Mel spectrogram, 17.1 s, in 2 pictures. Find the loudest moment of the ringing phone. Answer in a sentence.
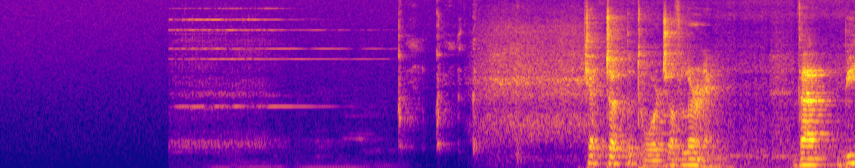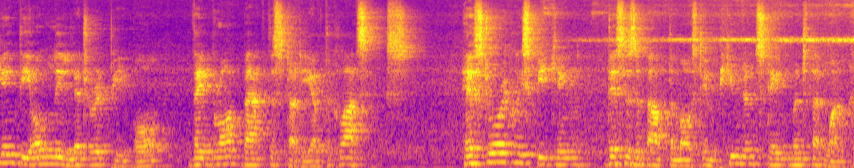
The loudest moment of the ringing phone is at 2 seconds.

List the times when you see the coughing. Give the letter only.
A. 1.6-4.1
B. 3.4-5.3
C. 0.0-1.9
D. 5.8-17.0
B.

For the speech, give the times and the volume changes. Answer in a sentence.
The speech can be heard from 5.8 to 17.0 s, at a steady volume.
